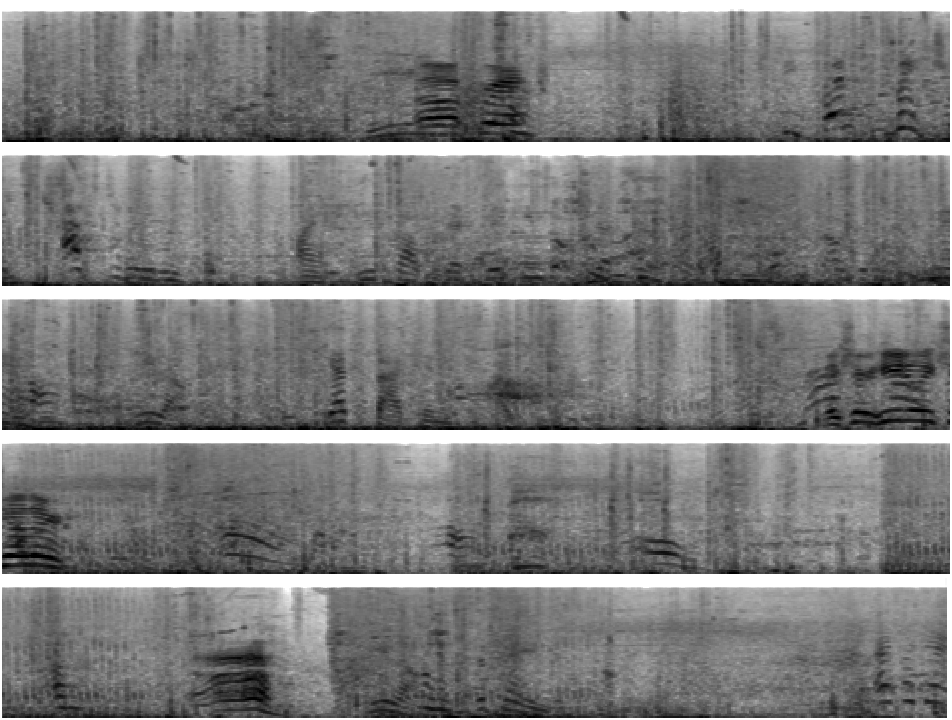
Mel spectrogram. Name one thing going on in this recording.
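Rifle shots fire rapidly.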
